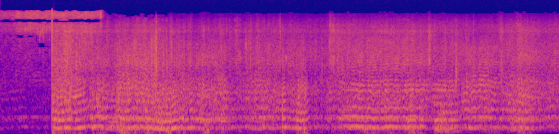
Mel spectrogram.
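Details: Angry bees attacking a GoPro camera swarm around it. After a sudden start, a loud, steady, low droning buzz follows, with overlapping wingbeat tones wavering in pitch as individual bees pass close.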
